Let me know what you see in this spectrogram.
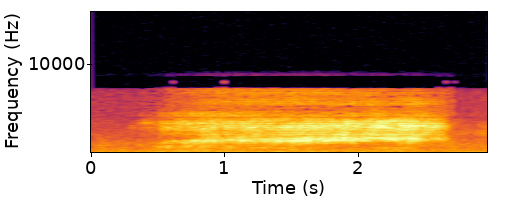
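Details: Snoring loudly enough to wake a sleeper: one long, loud, harsh rasping snore lasting about two seconds.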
